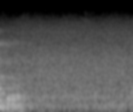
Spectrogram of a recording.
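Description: Steady, even hiss of background noise with a faint steady hum, after the last spoken word trails off at the start.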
